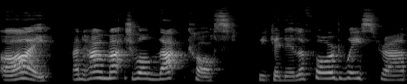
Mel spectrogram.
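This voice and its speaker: Putting on a gruff character voice with a Scottish accent, a woman speaks fairly slowly at a high pitch, with lively intonation and big swings in loudness. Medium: read story. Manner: gruff, stern.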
